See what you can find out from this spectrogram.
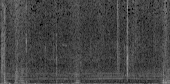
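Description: A dense, steady drone of many honeybees buzzing around an open beehive as beekeepers work on it, continuous, with occasional individual bees flying past louder for a moment.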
